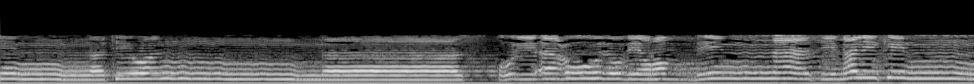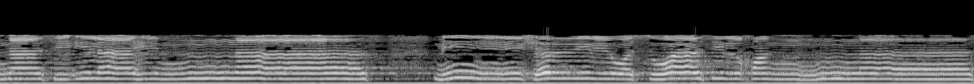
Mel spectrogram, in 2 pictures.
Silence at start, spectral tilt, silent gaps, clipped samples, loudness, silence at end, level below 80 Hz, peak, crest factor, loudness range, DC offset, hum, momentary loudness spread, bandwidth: 0 s; -7.5 dB/octave; none; under 0.1%; -14 LUFS; 0 s; -24 dBFS; 0 dBFS; 14 dB; 2 LU; 0.2%; none; 7 LU; 4.1 kHz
